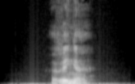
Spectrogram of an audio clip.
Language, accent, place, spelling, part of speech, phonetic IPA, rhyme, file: German, Germany, Berlin, Ringe, noun, [ˈʁɪŋə], -ɪŋə, De-Ringe.ogg
- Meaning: nominative/accusative/genitive plural of Ring "rings"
